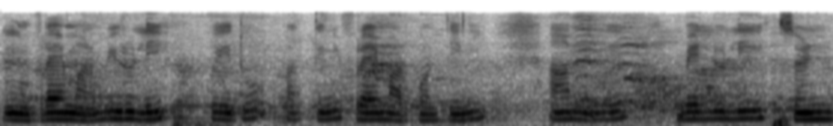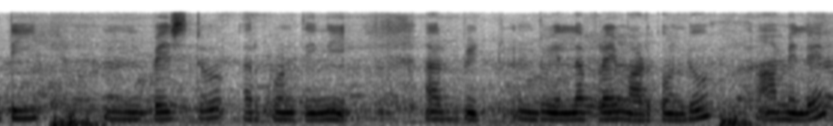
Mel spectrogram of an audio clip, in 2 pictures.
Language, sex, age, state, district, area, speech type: Kannada, female, 45-60, Karnataka, Bangalore Urban, urban, spontaneous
